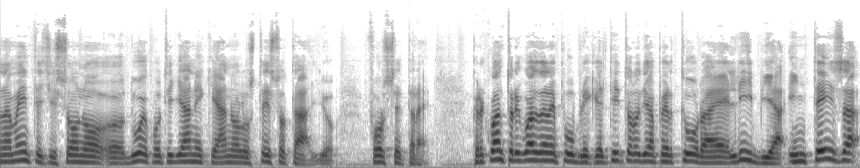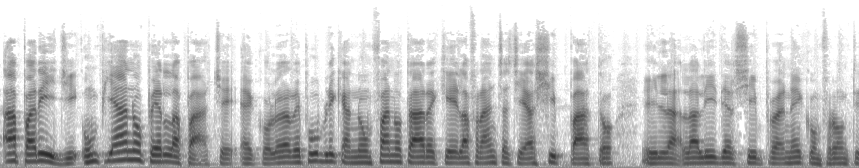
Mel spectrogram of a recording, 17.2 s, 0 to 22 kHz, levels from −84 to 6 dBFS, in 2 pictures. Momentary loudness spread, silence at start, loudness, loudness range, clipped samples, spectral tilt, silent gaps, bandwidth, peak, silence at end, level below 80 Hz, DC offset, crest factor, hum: 8 LU; 0 s; -20 LUFS; 5 LU; under 0.1%; -7 dB/octave; none; 13.5 kHz; -2 dBFS; 0 s; -54 dBFS; 0.4%; 18 dB; none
